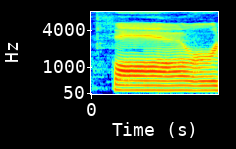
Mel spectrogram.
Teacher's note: Notice that my lips are a little more rounded for the a sound.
